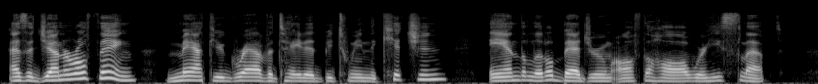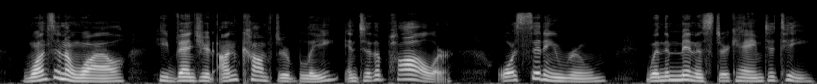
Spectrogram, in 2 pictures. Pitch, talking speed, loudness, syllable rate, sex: 175 Hz, 140 wpm, -20 LUFS, 4.4 syllables/s, female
